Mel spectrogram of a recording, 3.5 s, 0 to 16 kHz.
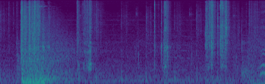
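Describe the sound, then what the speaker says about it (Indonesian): Gunfire in Left 4 Dead 2: a loud opening burst of shots followed by scattered single and clustered shots, with another heavy burst near the end, all without talk. "Kenapa gue yang tembak anjir?"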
